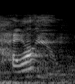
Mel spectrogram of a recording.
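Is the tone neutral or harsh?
neutral. It is asked in a plain, neutral tone.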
